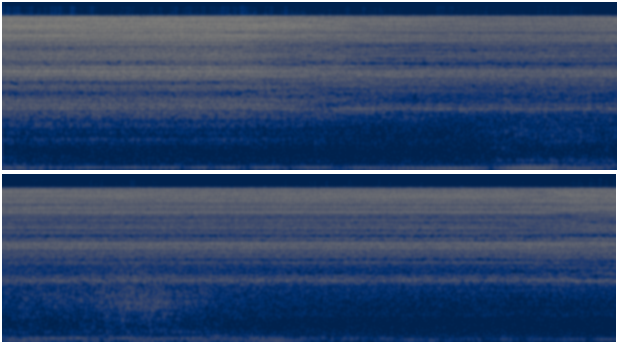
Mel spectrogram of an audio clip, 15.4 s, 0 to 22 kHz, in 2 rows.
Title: Hissing noise r230 sl500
